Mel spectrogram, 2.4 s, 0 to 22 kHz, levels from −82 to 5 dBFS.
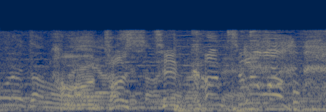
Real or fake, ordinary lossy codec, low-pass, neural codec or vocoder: real; none; 7.2 kHz; none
